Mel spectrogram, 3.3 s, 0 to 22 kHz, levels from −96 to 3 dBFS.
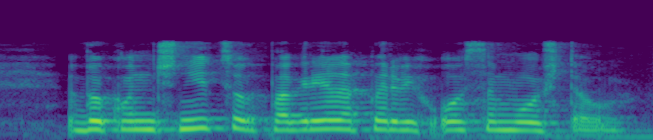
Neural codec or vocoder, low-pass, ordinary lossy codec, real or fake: codec, 16 kHz, 4 kbps, FreqCodec, larger model; 7.2 kHz; none; fake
